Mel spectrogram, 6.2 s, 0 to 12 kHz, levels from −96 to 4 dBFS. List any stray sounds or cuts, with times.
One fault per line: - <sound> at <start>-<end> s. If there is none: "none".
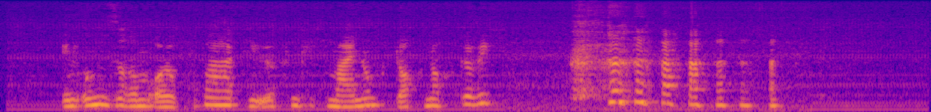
- dropout at 1.2-1.3 s
- laugh at 3.8-5.3 s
